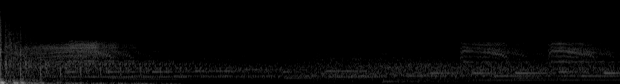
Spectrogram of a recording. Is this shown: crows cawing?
yes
